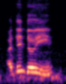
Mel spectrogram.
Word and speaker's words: Adedoyin: So um Adedoyin, Adedoyin, it is four syllables.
